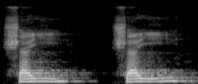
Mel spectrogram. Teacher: huruf ya makhrajnya Di mana yaitu Tengah lidah ya dengan langit-langit atas akan tetapi Dia mendekati saja ya ada tekanan syai syai nah tidak menempel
